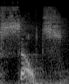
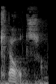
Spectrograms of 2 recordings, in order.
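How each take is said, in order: First: The word begins with an S sound. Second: The word begins with a K sound. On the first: "with a soft S" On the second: "you talk about the harsh C"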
